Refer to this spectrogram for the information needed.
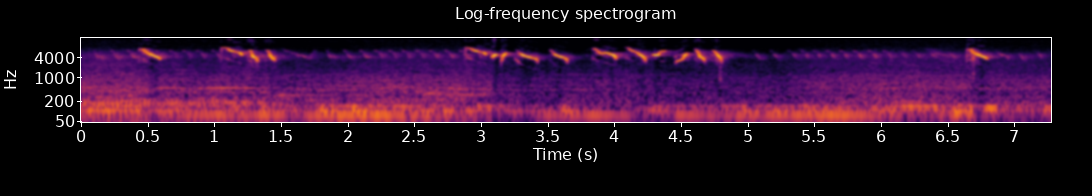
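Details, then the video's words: White-eye delivering fast, high, tinkling twittered phrases, densest in the middle, with a soft continuous high trill and low hum behind. "burung pleci"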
